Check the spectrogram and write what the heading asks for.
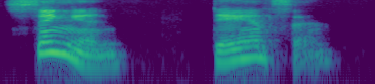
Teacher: dropping that G at the end of words because it's just easier to talk that way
